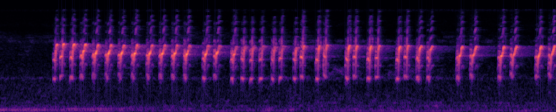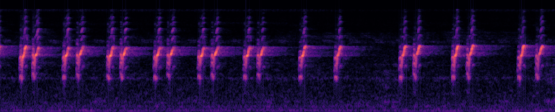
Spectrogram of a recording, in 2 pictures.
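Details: Lure recording of a red-whiskered bulbul used to call in wild birds: a long series of sharp, bright chirped notes, rapid at first and then spaced about two to three per second, clean and loud against a quiet background.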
